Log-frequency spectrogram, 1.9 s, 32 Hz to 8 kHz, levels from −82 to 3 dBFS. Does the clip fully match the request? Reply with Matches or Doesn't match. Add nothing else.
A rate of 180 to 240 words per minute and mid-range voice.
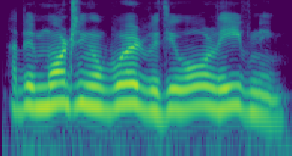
Doesn't match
